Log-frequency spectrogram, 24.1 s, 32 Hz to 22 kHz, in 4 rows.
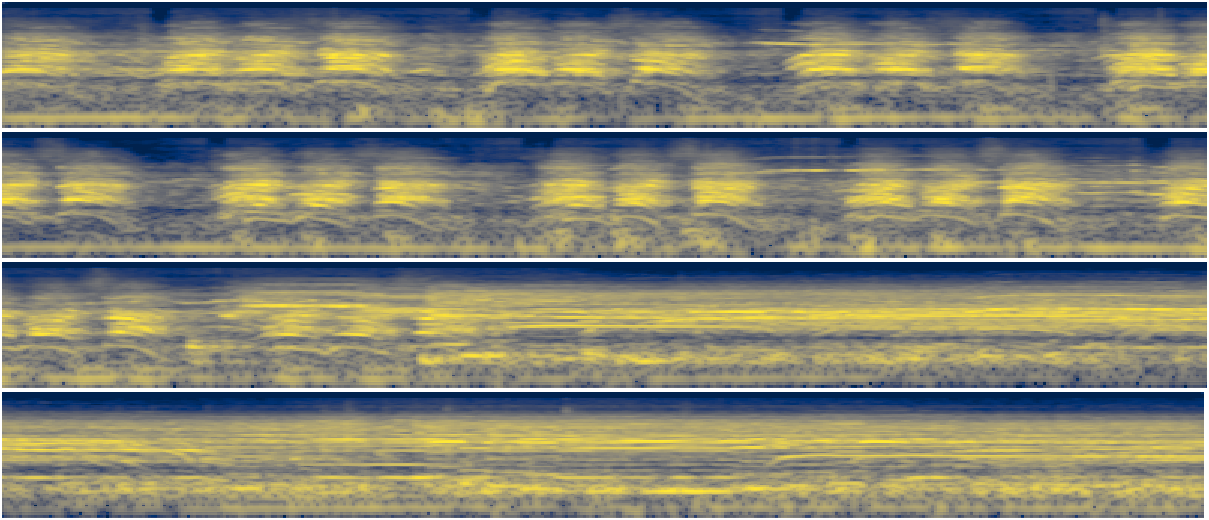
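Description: A concert crowd chanting together in a steady rhythm, about one shout a second. About 14 seconds in, the chant gives way to sustained cheering and screaming over music.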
